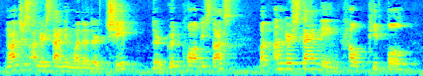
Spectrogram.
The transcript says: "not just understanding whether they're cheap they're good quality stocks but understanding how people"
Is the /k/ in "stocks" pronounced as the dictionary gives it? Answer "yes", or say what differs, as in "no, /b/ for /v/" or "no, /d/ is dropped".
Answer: no, /k/ is dropped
